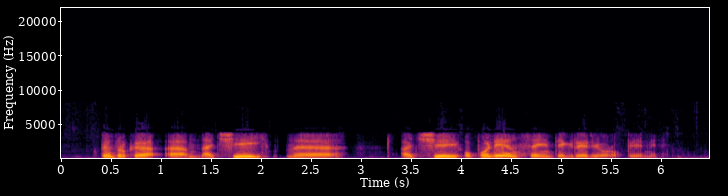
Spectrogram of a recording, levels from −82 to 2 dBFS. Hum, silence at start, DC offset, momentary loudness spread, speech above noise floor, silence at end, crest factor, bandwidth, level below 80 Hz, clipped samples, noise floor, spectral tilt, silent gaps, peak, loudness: none; 0.4 s; under 0.1%; 12 LU; 31 dB; 0.55 s; 14 dB; 4.4 kHz; -62 dBFS; under 0.1%; -51 dBFS; -7 dB/octave; none; -6 dBFS; -20 LUFS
